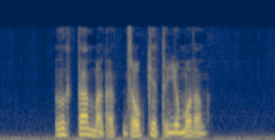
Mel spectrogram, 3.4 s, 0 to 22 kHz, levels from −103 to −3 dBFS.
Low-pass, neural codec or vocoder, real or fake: 9.9 kHz; autoencoder, 22.05 kHz, a latent of 192 numbers a frame, VITS, trained on many speakers; fake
